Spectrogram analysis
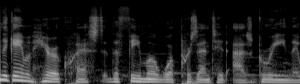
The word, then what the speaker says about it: Fimirs: Today on the HeroQuest Restoration Project, we are going to be painting some Fimirs, and yes, I pronounce it Fimirs.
